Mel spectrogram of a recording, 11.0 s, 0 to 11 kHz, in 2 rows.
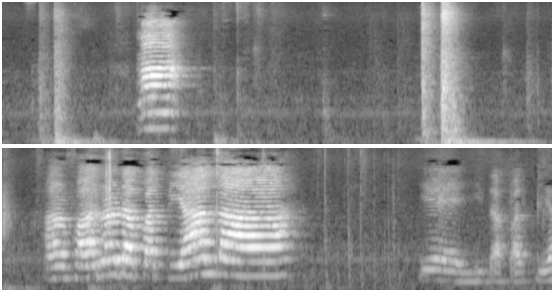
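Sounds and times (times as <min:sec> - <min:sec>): door banging: 0:00.3 - 0:01.1, 0:04.2 - 0:05.4.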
